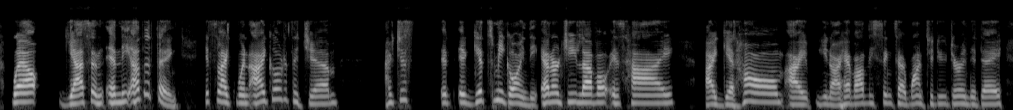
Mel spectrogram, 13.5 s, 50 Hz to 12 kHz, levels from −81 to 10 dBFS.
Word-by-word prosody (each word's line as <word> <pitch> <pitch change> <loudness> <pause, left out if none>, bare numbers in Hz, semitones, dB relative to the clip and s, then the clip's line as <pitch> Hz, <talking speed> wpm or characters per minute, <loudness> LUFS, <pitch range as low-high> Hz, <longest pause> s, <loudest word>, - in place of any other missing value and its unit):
Well, 230 +1 +8 0.3
yes, 195 - +4
and 205 -5 +1
and 215 0 +2
the 235 - -3
other 295 - +2
thing, - - -1 0.4
it's 235 +2 -11
like 225 -5 +4
when 205 -1 -2
I 240 - +5
go 295 +4 -6
to 290 - -13
the 235 -2 -8
gym, 185 +2 -5 0.6
I 215 - -6
just 280 +5 -9 0.4
it 215 -1 -5
it 215 -5 0
gets 255 +4 -2
me 270 -3 -1
going, 200 -5 +1
the 160 -1 -11
energy 230 +2 +2
level 215 0 +4
is 195 -2 -6
high, 205 0 0 0.4
I 175 +2 +3
get 165 0 -3
home, 230 -2 +2
I 170 -2 +1
you 180 0 -12
know, 165 - -4
I 155 - 0
have 185 +2 -2
all 190 +2 0
these 195 -1 -15
things 205 -2 -10
I 185 -3 -1
want 185 +2 -5
to 190 - -12
do 185 +1 -14
during 185 +1 -7
the 175 0 -10
day, 180 +2 -4
205 Hz, 200 wpm, -23 LUFS, 185-230 Hz, 0.6 s, Well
